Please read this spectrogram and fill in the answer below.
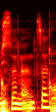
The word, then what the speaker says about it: Konsonanca: Da ponovim još jedanput, Udruženje građana je osnovano, ja sam rekao konsonance, ili možda nije dobar izgovor. – Konsonanca, skladnost.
